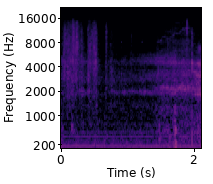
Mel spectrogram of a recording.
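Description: Faint room tone: a steady low electrical hum with light hiss, and one small click near the end.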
